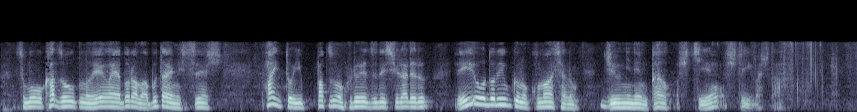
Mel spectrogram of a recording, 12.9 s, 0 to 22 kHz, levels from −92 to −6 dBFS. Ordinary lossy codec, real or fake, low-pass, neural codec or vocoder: AAC, 32 kbps; fake; 5.4 kHz; codec, 24 kHz, 0.9 kbps, WavTokenizer, medium speech release version 1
